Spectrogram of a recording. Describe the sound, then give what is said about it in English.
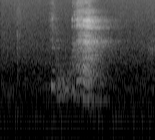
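A single sneeze, fairly faint: a short catch of breath followed by a sharp, hissy burst, then quiet room noise with no talking. “Bless you.”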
